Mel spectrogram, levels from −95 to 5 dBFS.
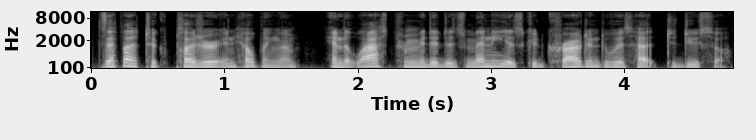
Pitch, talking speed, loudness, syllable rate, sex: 130 Hz, 260 wpm, -21 LUFS, 6.5 syllables/s, male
